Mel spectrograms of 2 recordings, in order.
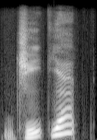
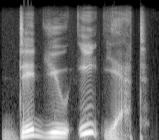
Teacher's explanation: He was smashing the sounds together. The did you and eat all melted. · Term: connected speech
